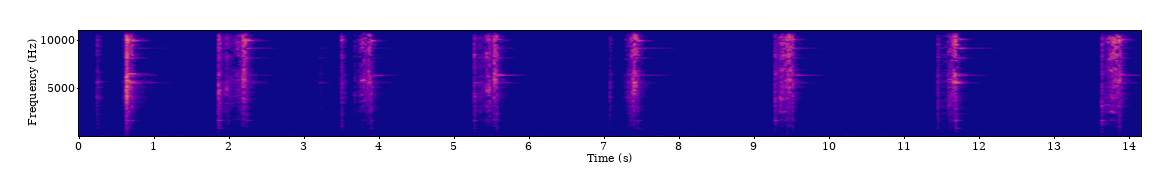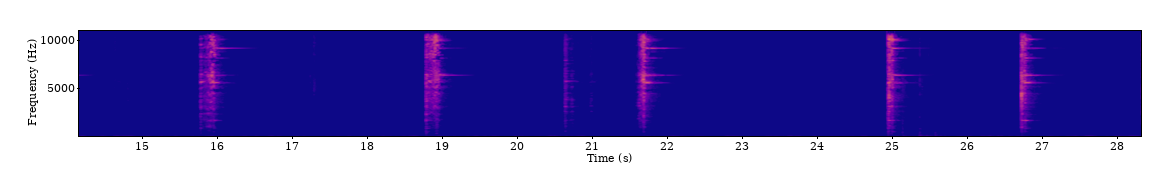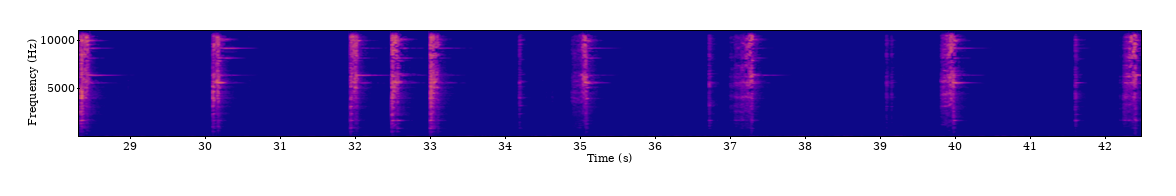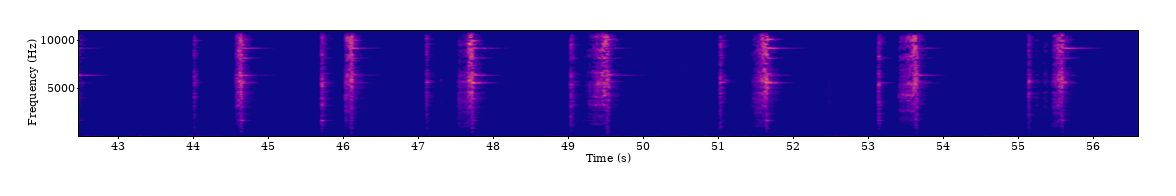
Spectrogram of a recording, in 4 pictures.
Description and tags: Two chef's knives sliding against each other
Sliding two big kitchen knives against each other, to get that cinematic "knife coming out of the scabbard" sound. Some good decay. Could be used for medieval, ninja, horror or kitchen sounds.
blade, clang, clank, cut, cutlery, fight, hit, horror, horror-movie, impact, kitchen, knife, knife-fight, knight, knives, medieval, metal, metallic, ninja, scabbard, slice, stab, steel, sword, sword-fight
